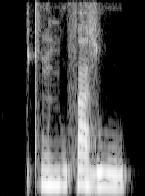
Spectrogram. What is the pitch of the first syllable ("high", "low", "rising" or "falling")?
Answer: low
